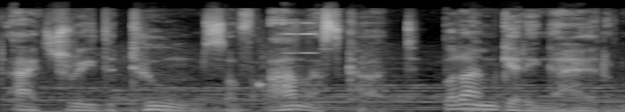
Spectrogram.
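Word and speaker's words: Amascut: dead, and his sister Amaskut, goddess of rebirth, which I've been mispronouncing Amaskut my whole life, but apparently it's Amaskut.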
